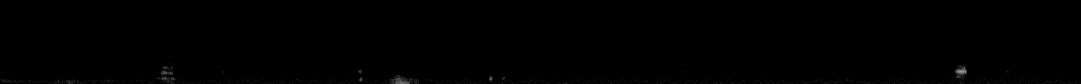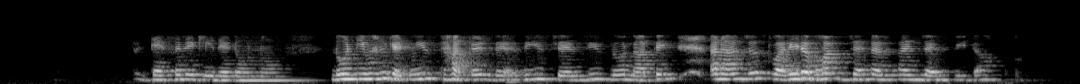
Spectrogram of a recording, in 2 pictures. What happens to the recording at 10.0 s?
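Nothing goes wrong at 10.0 s; the speech carries on intact through that moment, with the narrow telephone-band sound of G.711 coding that stops just under 3.8 kHz.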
